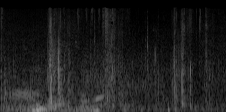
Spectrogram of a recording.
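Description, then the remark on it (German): A few unhurried footsteps of pilgrims crunch along at an easy walking pace, with faint indistinct voices murmuring in the background. “Gib noch ein paar Schritte, oder?”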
